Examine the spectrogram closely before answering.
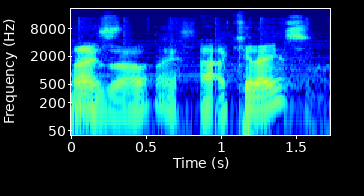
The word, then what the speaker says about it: Achilles: Achilles. I hope I'm pronouncing that right. I always say it wrong. Achilles. Achilles, yeah. Achilles, yeah.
